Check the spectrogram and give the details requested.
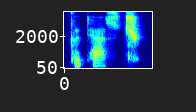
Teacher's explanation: The TR makes the ch sound like chicken.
